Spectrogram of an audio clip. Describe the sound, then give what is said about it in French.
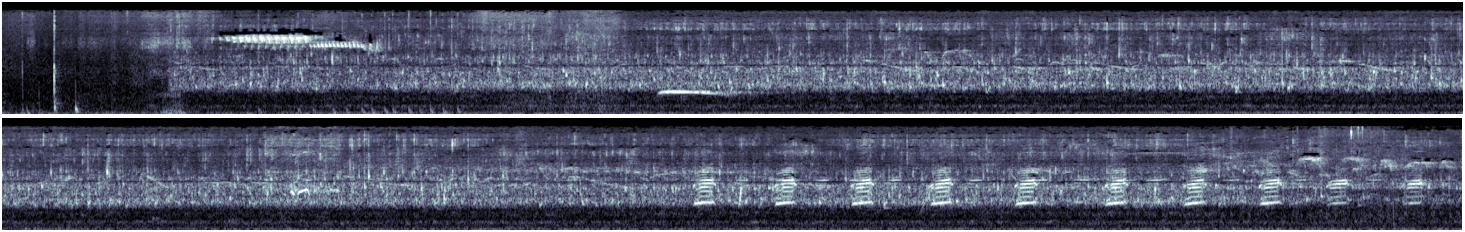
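Dense Amazon rainforest ambience with a steady wash of flowing water, layered with chirping frogs or insects and a few brief bird calls. It holds a constant level throughout, with no talking. “Euh, donc voilà, donc on va écouter quelques secondes ensemble cette petite euh, douce musique de la forêt amazonienne.”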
